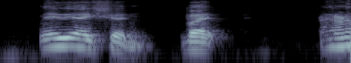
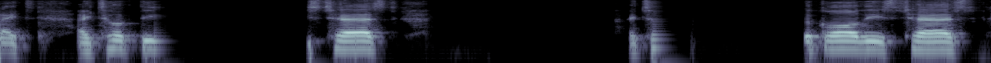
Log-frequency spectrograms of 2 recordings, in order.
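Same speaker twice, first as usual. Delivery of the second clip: imitating Trump; 5 dB louder than usual. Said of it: "Trump starts saying".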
